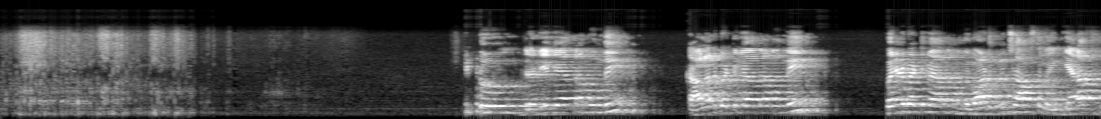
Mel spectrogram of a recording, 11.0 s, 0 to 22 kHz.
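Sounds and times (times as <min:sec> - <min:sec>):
duster scrubbing a chalkboard: 0:00.0 - 0:03.5.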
